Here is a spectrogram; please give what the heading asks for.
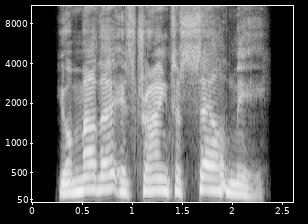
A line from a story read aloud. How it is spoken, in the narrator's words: My father would laugh, and say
